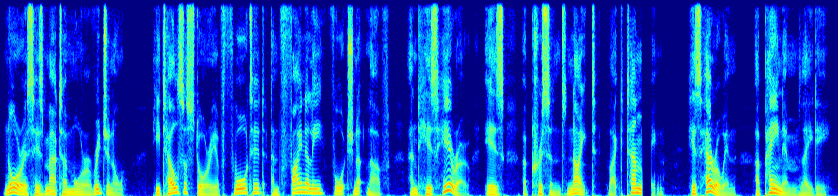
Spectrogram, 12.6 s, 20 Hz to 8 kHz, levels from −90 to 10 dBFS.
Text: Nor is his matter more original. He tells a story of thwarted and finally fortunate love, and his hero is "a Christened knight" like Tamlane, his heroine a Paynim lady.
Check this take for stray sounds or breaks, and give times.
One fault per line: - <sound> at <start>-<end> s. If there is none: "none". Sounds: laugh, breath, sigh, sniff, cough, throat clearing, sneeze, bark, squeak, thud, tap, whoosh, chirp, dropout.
- dropout at 9.6-9.8 s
